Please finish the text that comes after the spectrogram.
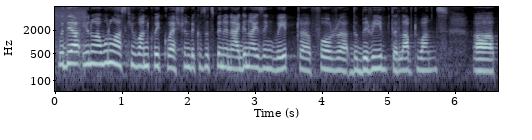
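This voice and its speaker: A woman's voice: mid-range voice, fairly even intonation, a little fast, a little mellow. A woman with an Indian accent presenting live breaking news as a television anchor.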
